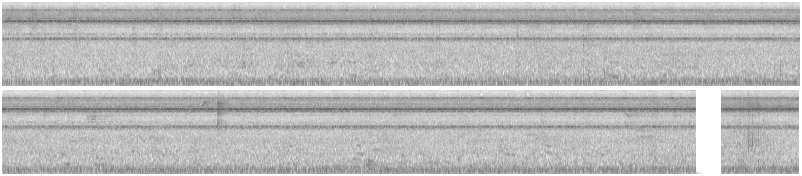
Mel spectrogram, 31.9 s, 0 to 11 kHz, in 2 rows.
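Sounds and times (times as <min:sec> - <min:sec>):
insects droning: 0:00.0 - 0:29.8, 0:30.4 - 0:31.9.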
